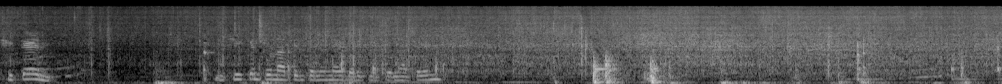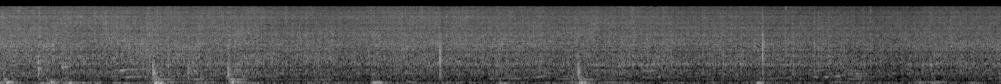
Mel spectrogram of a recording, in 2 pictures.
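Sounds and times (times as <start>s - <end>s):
food sizzling in hot oil: 0.0s - 20.0s
wooden spoon knocking: 5.8s - 12.7s.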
